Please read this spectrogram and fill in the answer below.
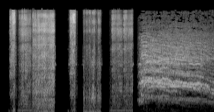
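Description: Sound effects for an animated channel logo: four short scratchy swishes with brief gaps between them, then, a little under three seconds in, a bright held chime-like tone that sinks slightly in pitch.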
